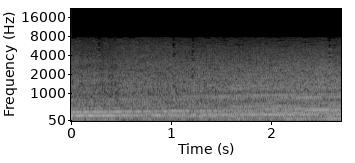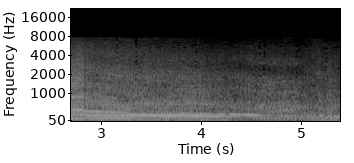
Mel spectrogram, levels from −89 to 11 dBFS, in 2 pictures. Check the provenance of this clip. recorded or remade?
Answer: recorded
